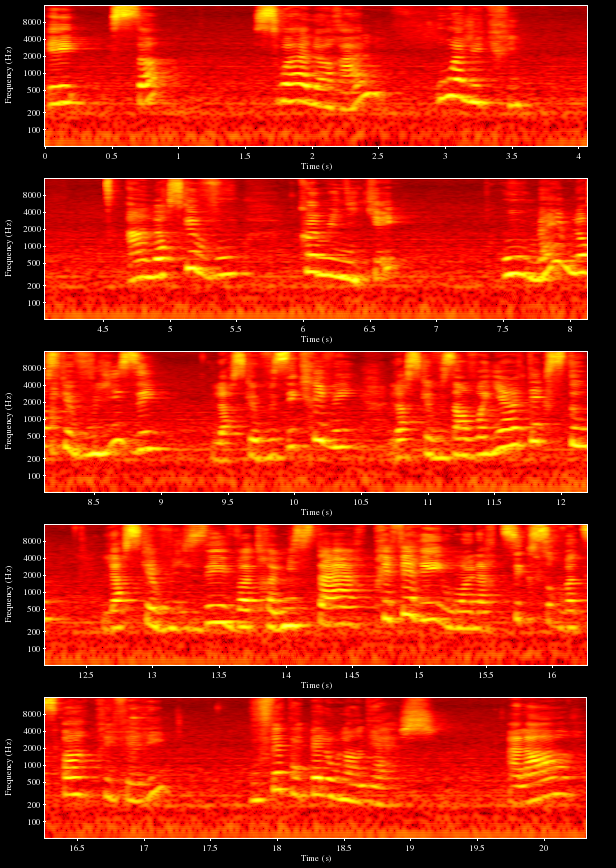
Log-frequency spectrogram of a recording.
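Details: Adult woman; normal speech.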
